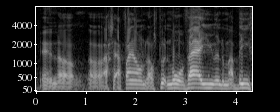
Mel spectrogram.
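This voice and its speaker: A man with a strong Southern US accent. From US South, southwest Georgia. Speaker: farmer. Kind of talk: conference talk. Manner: loud.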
